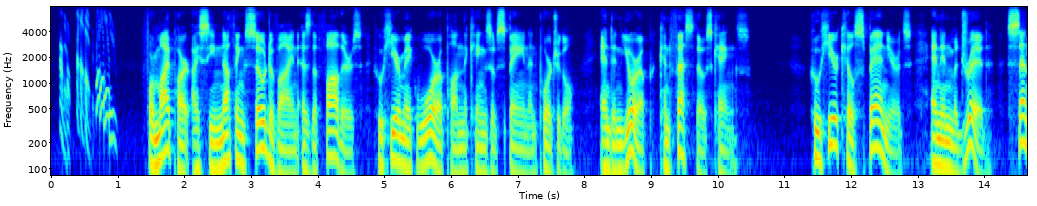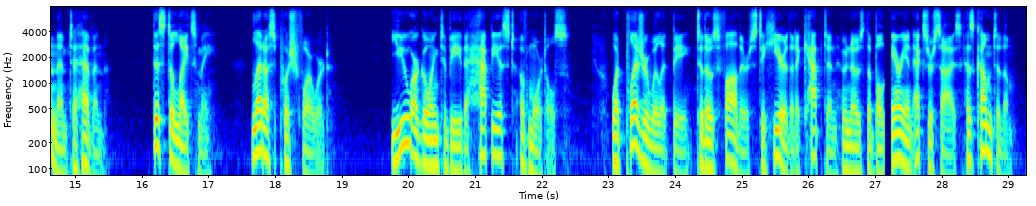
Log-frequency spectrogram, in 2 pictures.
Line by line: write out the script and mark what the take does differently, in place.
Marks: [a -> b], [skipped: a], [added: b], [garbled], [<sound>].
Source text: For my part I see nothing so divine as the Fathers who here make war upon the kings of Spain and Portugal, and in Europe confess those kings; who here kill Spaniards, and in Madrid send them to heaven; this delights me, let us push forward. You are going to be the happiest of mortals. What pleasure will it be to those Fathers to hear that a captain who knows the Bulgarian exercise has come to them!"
[chirp] For my part I see nothing so divine as the Fathers who here make war upon the kings of Spain and Portugal, and in Europe confess those kings; who here kill Spaniards, and in Madrid send them to heaven; this delights me, let us push forward. You are going to be the happiest of mortals. What pleasure will it be to those Fathers to hear that a captain who knows the Bulgarian [dropout] exercise has come to them!"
